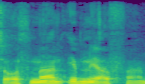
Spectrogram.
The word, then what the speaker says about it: Uthman ibn Affan: Cairo She said the name wrong. It's Uthman ibn Affan, but it's okay.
